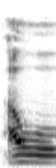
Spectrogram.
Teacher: औ वाउलीन है, थोड़ा नरमी के साथ खींच कर पढ़ेंगे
